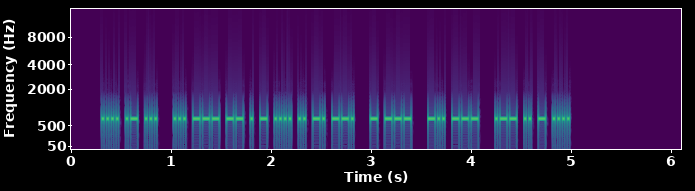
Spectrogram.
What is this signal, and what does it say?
Morse code, heard as a keyed tone, about 50 wpm, 700 Hz. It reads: HAS SOMETHING TO DO WITH
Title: Sets of 5 Words Encore 50wpm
